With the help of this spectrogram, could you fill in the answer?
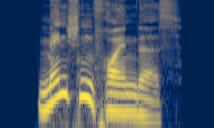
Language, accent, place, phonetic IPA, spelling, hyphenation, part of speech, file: German, Germany, Berlin, [ˈmɛnʃn̩fʁɔʏndəs], Menschenfreundes, Men‧schen‧freun‧des, noun, De-Menschenfreundes.ogg
- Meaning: genitive singular of Menschenfreund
